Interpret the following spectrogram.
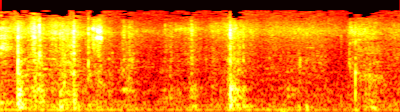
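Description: A few light, scattered clicks and taps in a quiet small room.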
